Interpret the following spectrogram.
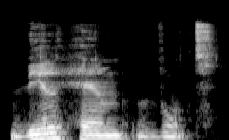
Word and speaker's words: Wilhelm Wundt: And that all started with Wilhelm Wundt in 1879. Notice that you pronounce German W's as V's.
